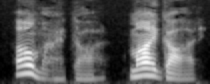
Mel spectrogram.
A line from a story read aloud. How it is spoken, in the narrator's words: exclaimed the stranger again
